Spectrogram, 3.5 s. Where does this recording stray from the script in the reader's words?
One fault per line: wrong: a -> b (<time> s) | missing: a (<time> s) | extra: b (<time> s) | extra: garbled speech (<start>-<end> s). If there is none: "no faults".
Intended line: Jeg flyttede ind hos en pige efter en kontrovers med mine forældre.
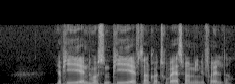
wrong: flyttede -> pige (0.9 s)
